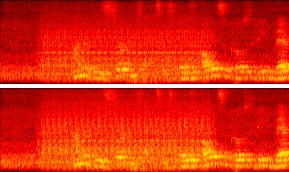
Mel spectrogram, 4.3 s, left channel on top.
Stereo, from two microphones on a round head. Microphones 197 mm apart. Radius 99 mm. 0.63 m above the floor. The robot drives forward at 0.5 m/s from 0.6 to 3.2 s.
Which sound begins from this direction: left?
A man speaking, at 1.1 s.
